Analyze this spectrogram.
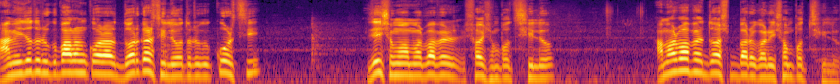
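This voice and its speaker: With ordinary pitch variation, a man's voice runs high in pitch. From Kishoreganj, Bangladesh. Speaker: day labourer. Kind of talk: street interview.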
